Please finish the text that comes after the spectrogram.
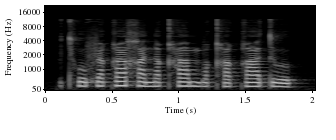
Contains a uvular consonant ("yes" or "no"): yes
